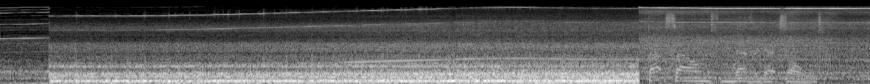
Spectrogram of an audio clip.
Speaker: Okay, it's gone into cooling mode. That's brilliant. And everything looks nominal.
